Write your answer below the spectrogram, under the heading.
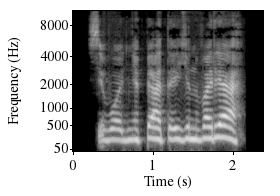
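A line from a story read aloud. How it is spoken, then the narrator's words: Despairing mutter. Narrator (Russian): в отчаянии пробормотал комиссар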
